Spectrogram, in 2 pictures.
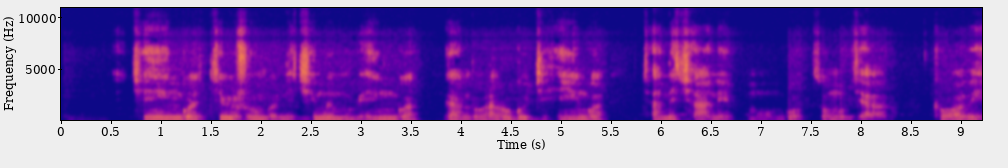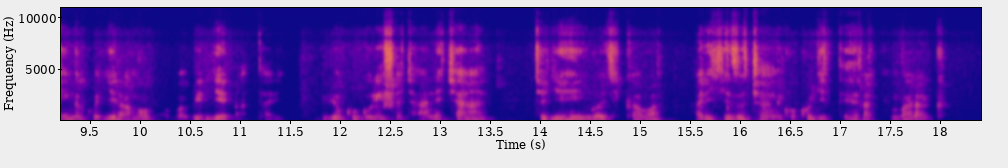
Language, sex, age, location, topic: Kinyarwanda, male, 25-35, Huye, agriculture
